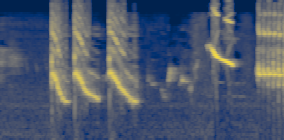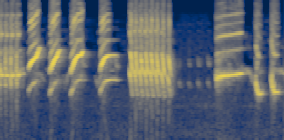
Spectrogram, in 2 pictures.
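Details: Asian pied starling song played to make other birds answer: falling whistles, harsh buzzy grating notes and looping chirps mixed in a lively, varied phrase.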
